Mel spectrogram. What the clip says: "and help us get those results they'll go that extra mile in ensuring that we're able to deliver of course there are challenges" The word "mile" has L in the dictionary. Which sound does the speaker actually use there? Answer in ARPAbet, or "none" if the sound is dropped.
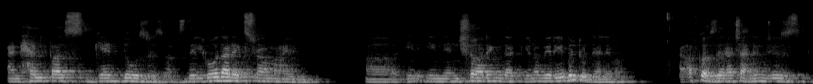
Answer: N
